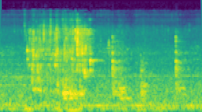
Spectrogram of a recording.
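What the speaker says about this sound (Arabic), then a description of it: "نحط لها المي شي تتغمر ونكتر لك" Water poured into a pot of white beans on a kitchen stove, a steady splashing pour with dripping that swells midway, then trails off into softer intermittent splashes.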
